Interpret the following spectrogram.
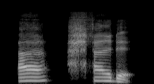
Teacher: Posisinya ada di tengah tenggorokan. Sifatnya lihat, hamas dan rokhwah ya. Maka itu harus mengalir udaranya, harus mengalir pula suaranya.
